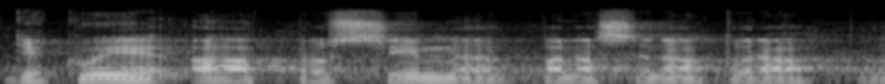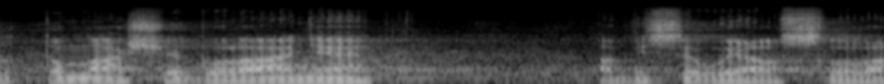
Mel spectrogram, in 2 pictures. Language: Czech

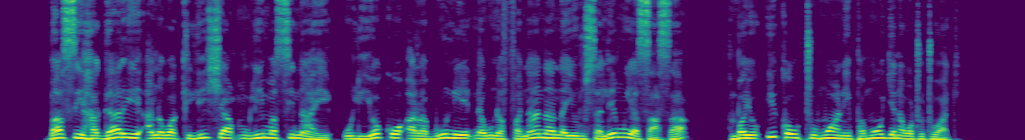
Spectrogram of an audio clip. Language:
Swahili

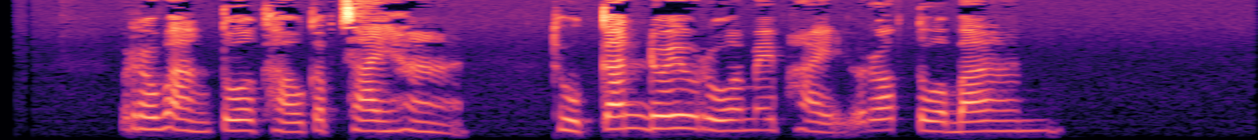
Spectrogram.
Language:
Thai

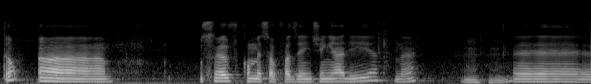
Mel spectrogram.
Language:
Portuguese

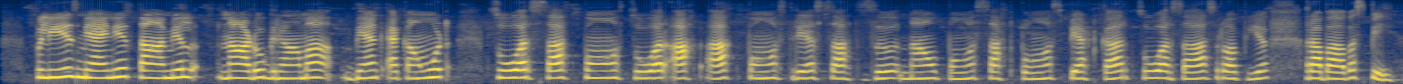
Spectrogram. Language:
Kashmiri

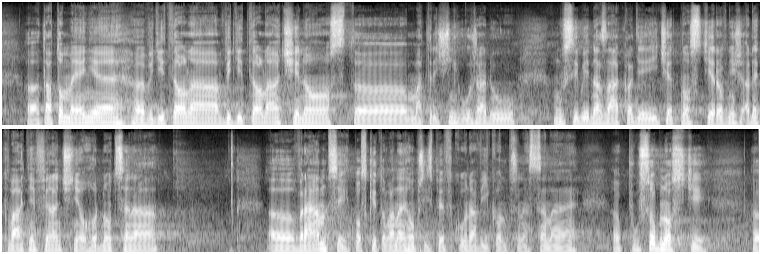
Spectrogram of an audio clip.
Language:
Czech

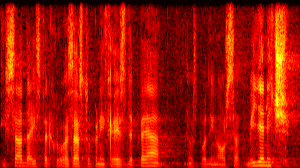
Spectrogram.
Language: Croatian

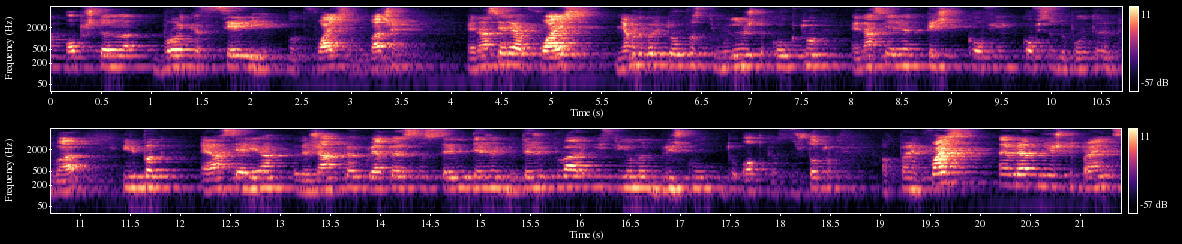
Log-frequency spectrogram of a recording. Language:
Bulgarian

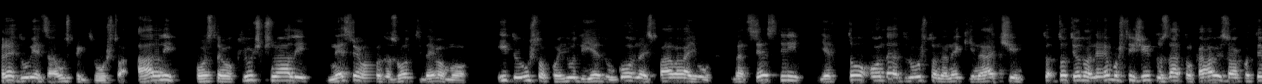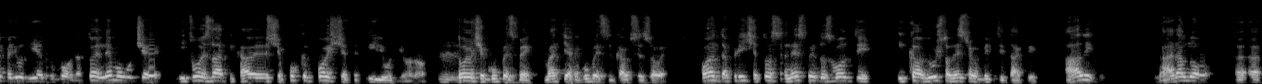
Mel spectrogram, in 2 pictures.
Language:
Croatian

